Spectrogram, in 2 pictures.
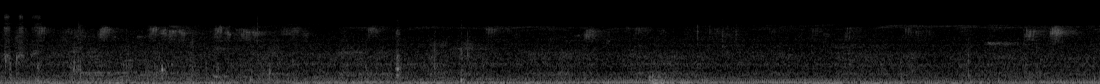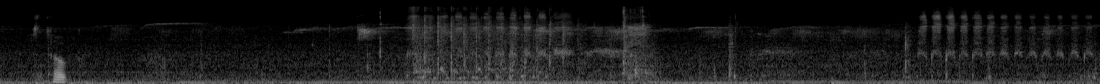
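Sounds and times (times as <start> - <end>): rapid bird chattering: 0.0 - 0.7, 14.8 - 17.4, 20.1 - 22.0
small birds chirping: 0.0 - 22.0.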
